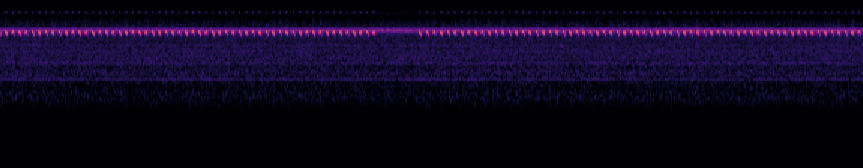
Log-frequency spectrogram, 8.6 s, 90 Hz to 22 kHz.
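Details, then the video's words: Allard's ground cricket (Allonemobius allardi) sings in a suburban backyard in Montoursville, Pennsylvania, at 1 pm on August 9, 2016: a high, thin, rapidly pulsed trill that pauses briefly, then resumes. "Allard's Ground Cricket (Allonemobius allardi)"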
